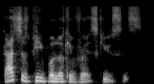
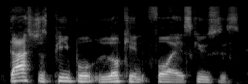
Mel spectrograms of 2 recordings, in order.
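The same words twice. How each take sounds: First: Said in the usual way. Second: Drawn out, word by word; slow right down to drive the point home; deliberate, measured restatement; slow emphatic repeat. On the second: Real, not acted. Repeats the line slowly for emphasis.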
